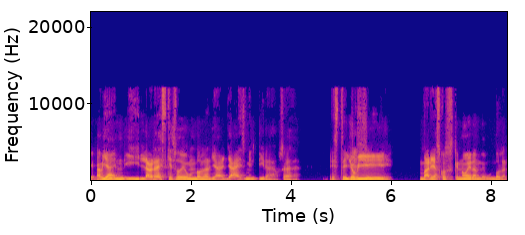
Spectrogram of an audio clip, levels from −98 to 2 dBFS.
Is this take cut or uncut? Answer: uncut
